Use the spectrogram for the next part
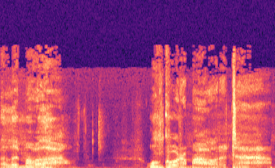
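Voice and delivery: soft, low, hushed and breathy voice. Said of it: "You sound like if [name] played that role".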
